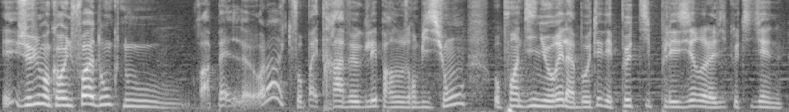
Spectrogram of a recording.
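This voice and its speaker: A man with a slightly raised pitch talks through animated films in a loose, rambling commentary. He leans on fillers and restarts, drops slang freely and chuckles between thoughts, with faint music playing underneath. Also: brisk, hardly any pauses. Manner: slangy and irreverent. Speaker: YouTube film commentator. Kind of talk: casual video commentary.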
